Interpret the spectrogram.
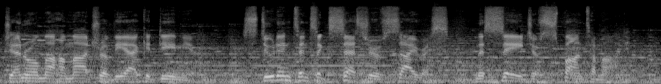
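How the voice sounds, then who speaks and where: An actor playing a stern, resolute, formal general in a video game duel. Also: male voice, mid-range voice, normal speed, lightly acted. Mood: solemn challenge. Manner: formal, serious. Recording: loud music behind.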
